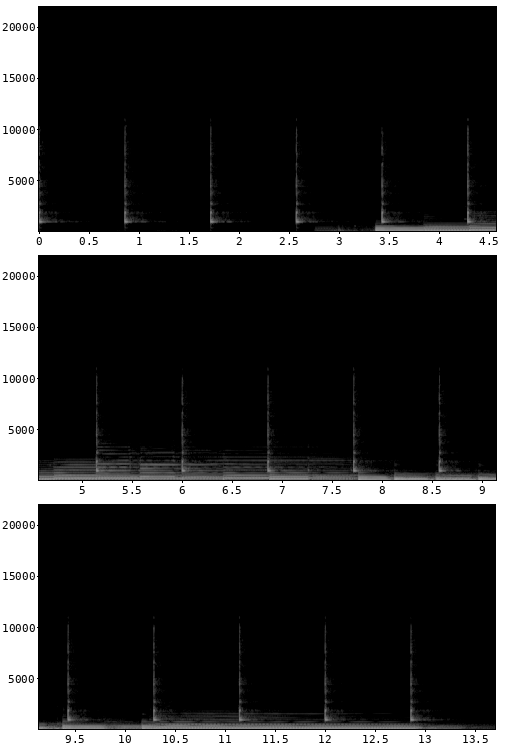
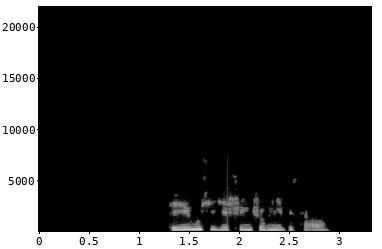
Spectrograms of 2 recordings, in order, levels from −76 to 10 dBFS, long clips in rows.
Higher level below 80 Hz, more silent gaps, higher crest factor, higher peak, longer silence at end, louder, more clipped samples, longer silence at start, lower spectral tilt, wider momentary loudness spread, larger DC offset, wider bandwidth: first, -50 dBFS vs -60 dBFS; neither; about the same, 18 dB vs 16 dB; second, -14 dBFS vs -6 dBFS; second, 0.3 s vs 0.45 s; second, -33 LUFS vs -20 LUFS; neither; second, 0 s vs 1.3 s; about the same, -8 dB/octave vs -9 dB/octave; about the same, 11 LU vs 12 LU; neither; first, 10.5 kHz vs 5.6 kHz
